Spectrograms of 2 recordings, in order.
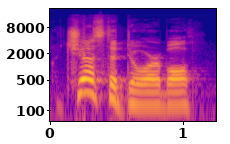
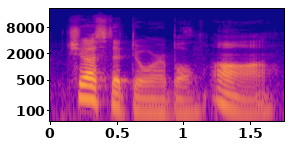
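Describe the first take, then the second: First: Bright, eager "Just adorable."; gushing delight. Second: A soft, lower-volume "Just adorable."; tender murmur. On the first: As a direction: gush over the photo. Cooing at Mark Hamill with Grogu. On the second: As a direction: melt over it, repeated quietly. Repeats, then sighs aw. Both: Real, not acted.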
